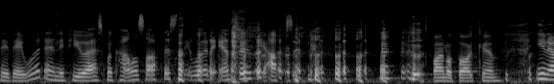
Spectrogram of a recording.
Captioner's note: laughter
